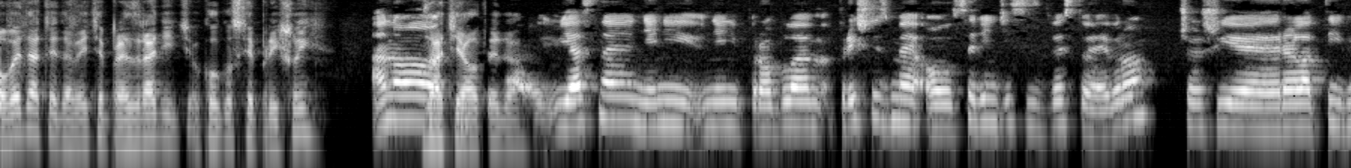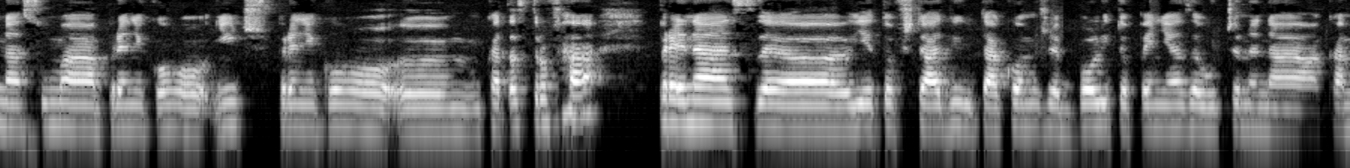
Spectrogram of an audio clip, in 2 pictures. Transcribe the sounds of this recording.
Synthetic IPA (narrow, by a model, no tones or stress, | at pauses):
ɔʋɛd̪ac̚t̪ɛd̪aʋɪɛcɛpɾɛzɾaɟicɔkɔlkɔscɛpɾiʃli | ʔaːnɔzacɪalt̪ɛd̪ajasnɛɲɛɲiɲɛɲipɾɔblɛːmpɾiʃlizmɛʔɔsɛɟɛmcisiːd͡zd̪ʋɛst̪ɔɛʊɾɔt͡ʃɔʒjɛɾɛlat̪iːʊnasumapɾɛɲɛkɔɦɔɲit͡ʃpɾɛɲɛkɔɦɔ | kat̪ast̪ɾɔfapɾɛnaːz | jɛt̪ɔfʃt̪aːd̪iut̪akɔmʒɛbɔlit̪ɔpɛɲɪazɛuɾt͡ʃɛnɛːnakam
